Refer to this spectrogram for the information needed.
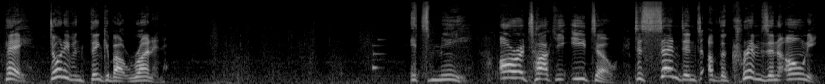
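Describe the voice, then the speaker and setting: An actor playing a brash, boastful young oni gang boss in a video game, slangy and swaggering. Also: male voice, high-pitched, big pitch swings, a little slow, long pauses, fairly bright tone, slight background noise, full character voice. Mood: cocky, fired up.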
